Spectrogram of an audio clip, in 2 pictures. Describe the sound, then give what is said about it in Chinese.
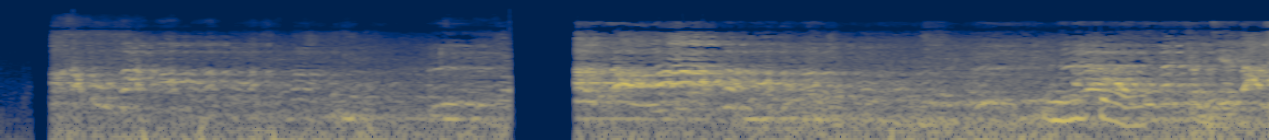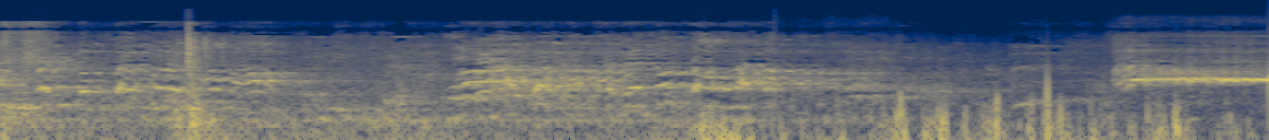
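A family member of a kidney-failure patient who died at home in a locked-down residential compound, unable to get dialysis, cries and wails loudly in long, rising and breaking sobs that go on almost without pause, with other voices murmuring underneath and one brief silence early on. “网友表示，大声痛哭的人呢，是小区内一位尿毒症患者的家属。”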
